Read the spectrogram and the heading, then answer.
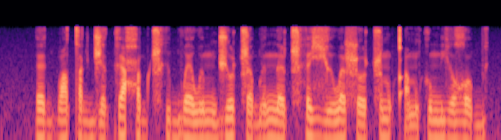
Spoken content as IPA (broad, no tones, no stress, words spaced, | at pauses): ɛɡbɒ tˤɛɡd͡ʒɐkɛ ħɒbʈ͡ʂʰibwɛwʉm d͡ʒu ʈ͡ʂɐbɛ nɛʈ͡ʂʰɛ ʑʉwɐ ʂoʈ͡ʂum qʼɐmkum jiʁʷib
